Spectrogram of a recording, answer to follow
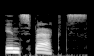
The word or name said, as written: inspects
